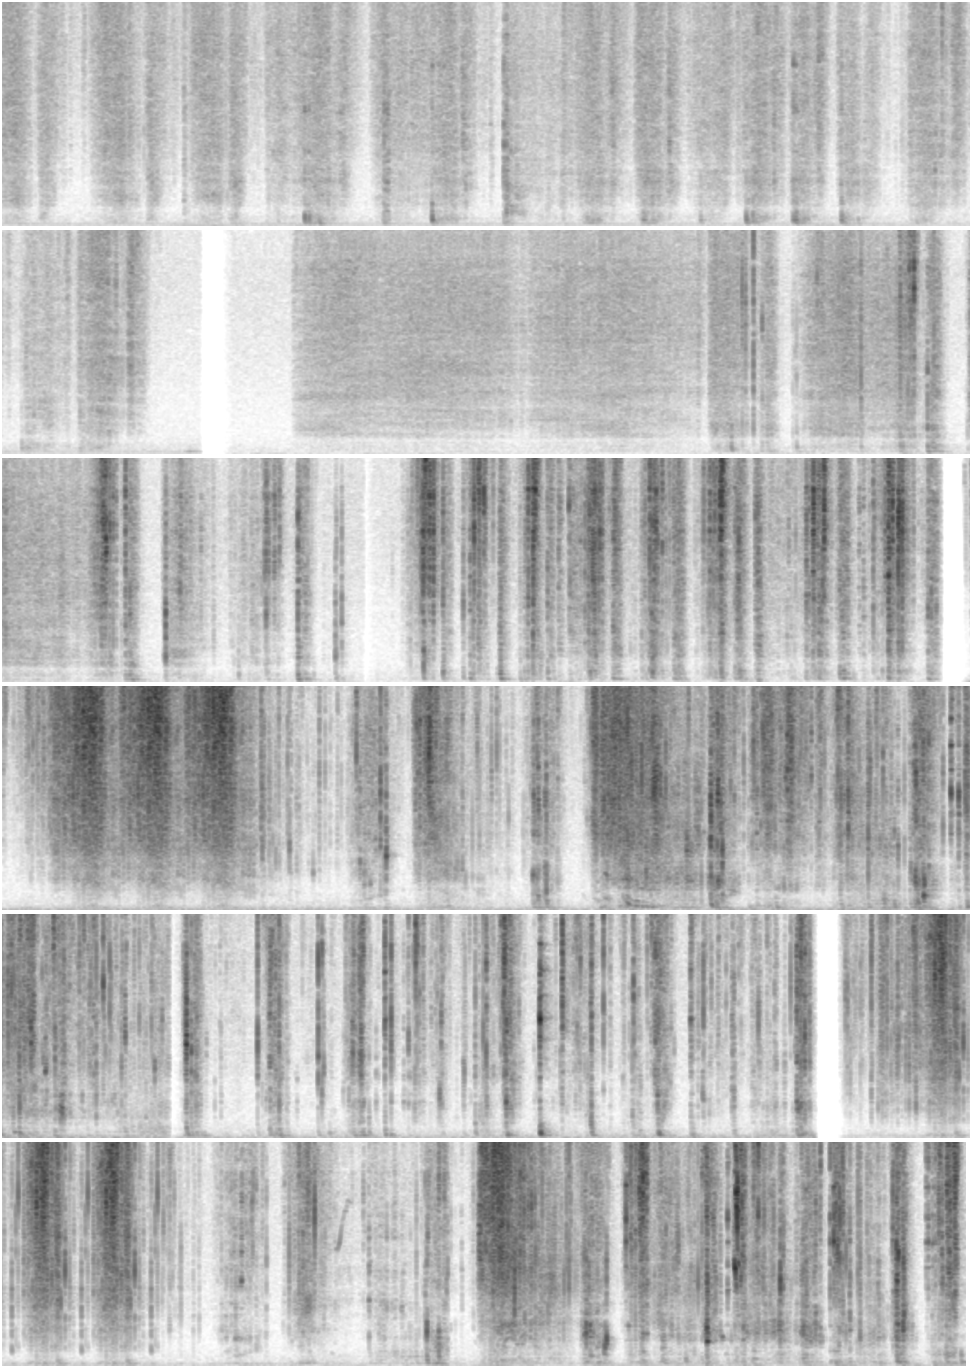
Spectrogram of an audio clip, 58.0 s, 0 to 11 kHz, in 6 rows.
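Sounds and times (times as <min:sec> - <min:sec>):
slime crackling and popping: 0:29.0 - 0:51.8.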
